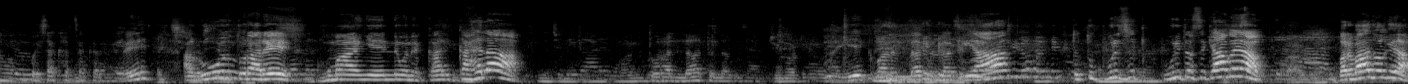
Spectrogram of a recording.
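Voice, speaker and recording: A teacher explaining verses to a class in a coaxing, repetitive way, often calling for attention and chanting lines slowly. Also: medium pitch.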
